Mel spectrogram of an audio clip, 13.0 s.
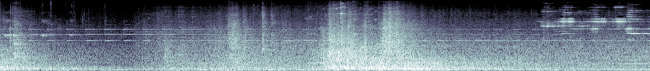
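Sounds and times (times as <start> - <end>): train cars clattering: 0.0 - 13.0
train wheels rumbling on rails: 0.0 - 13.0
thin high wheel squeal: 10.8 - 13.0.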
